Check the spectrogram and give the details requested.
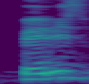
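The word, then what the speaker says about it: Paris: প্যারিস হচ্ছে ফ্রান্সের রাজধানী এবং একে ওদের ভাষায় পেরি বলা হয়। যদিও আমরা ইংরেজিতে প্যারিস বলি, কিন্তু ওরা ফ্রান্সের ভাষায় একে পেরি বলে।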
